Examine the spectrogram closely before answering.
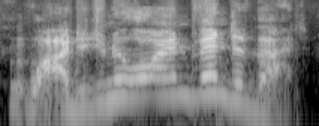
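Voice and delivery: indignant noble, stretching every word; Earl of Sandwich. Acted. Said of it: "He's an Earl. He's more silky smooth".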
